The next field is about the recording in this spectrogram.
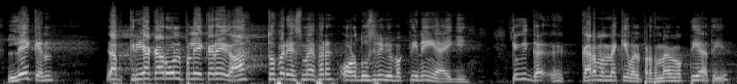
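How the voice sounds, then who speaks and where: A male teacher giving an online grammar lecture, explaining patiently, often checking whether students follow and slowing down to dictate example sentences. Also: sits high, bright, forceful tone, long reverb tail.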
